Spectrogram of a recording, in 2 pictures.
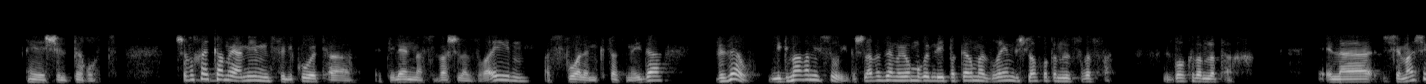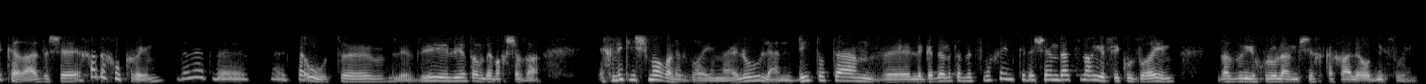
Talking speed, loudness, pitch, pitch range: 140 wpm, -27 LUFS, 160 Hz, 130-200 Hz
